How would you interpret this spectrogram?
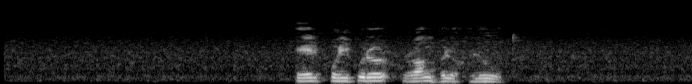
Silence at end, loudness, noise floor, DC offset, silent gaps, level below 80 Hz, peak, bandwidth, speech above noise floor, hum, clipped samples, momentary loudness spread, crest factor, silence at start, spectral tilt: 1.9 s; -18 LUFS; -52 dBFS; under 0.1%; none; -60 dBFS; -2 dBFS; 7.2 kHz; 34 dB; none; under 0.1%; 8 LU; 20 dB; 2.95 s; -9 dB/octave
